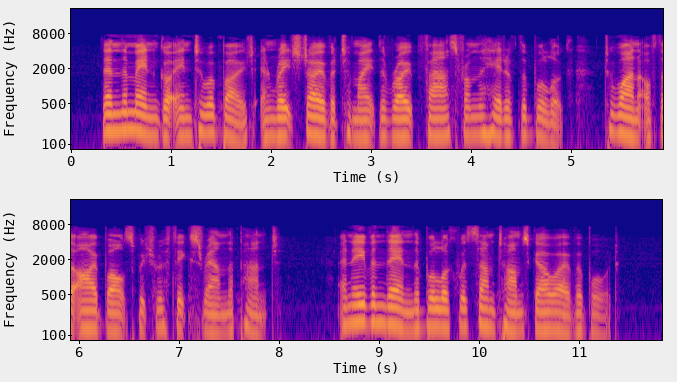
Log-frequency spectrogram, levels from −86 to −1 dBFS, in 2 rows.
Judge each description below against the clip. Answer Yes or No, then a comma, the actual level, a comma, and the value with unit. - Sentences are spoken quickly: Yes, fast, 210 wpm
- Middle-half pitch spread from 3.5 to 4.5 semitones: No, average, 2.7 semitones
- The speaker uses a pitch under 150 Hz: Yes, medium, 140 Hz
